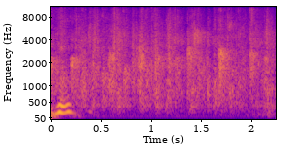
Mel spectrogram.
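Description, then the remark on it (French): Audience applause, a dense, steady wash of many hands clapping that carries on for a couple of seconds, with a brief voice heard at the very start. “Je crois qu'on peut applaudir.”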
